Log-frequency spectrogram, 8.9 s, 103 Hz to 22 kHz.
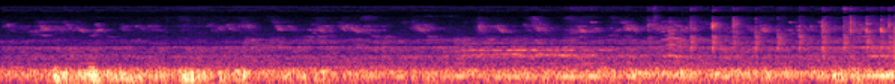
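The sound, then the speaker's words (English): Birds chirp and twitter steadily outdoors at 81st, Columbus and Central Park West, over a low rumble of city ambience and faint voices, with a patter of crisp taps joining near the end. “Listen to the birds.”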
